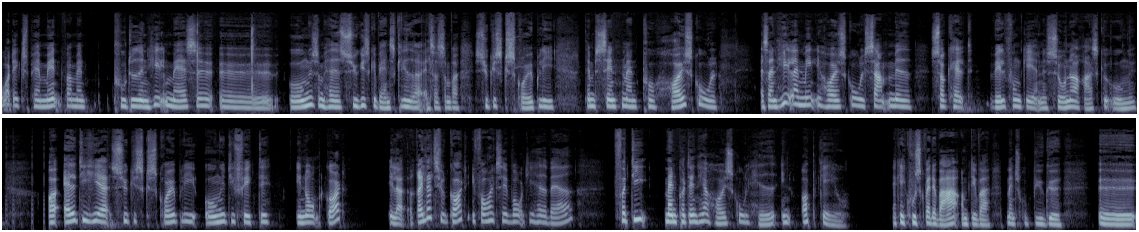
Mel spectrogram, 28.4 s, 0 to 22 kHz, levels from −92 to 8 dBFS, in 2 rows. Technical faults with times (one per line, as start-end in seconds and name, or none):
13.15-15.52 GSM signalling bursts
